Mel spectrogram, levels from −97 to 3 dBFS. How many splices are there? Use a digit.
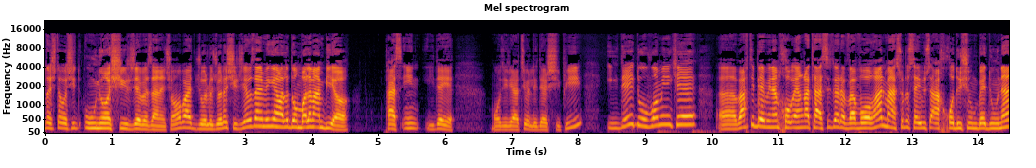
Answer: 0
